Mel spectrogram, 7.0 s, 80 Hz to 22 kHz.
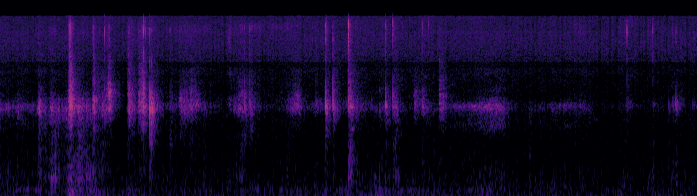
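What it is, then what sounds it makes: Denim fabric being scratched. Fingertips and short nails scratch and rub a pair of blue denim jeans lying flat, working around the zipper fly and front of the soft, layered fabric. The result is a quiet, bright, dry patter of short scratchy scrapes centered around 2.5 kHz, with almost no low end and a few sharper strokes standing out.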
